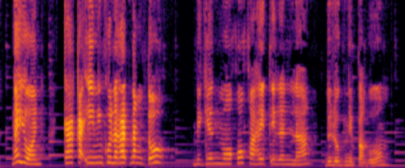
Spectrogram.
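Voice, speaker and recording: A woman speaks in a raised, projected voice at a fairly slow pace. Her pitch swings very widely, with music in the background. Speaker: voice-over artist. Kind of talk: children's read story.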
